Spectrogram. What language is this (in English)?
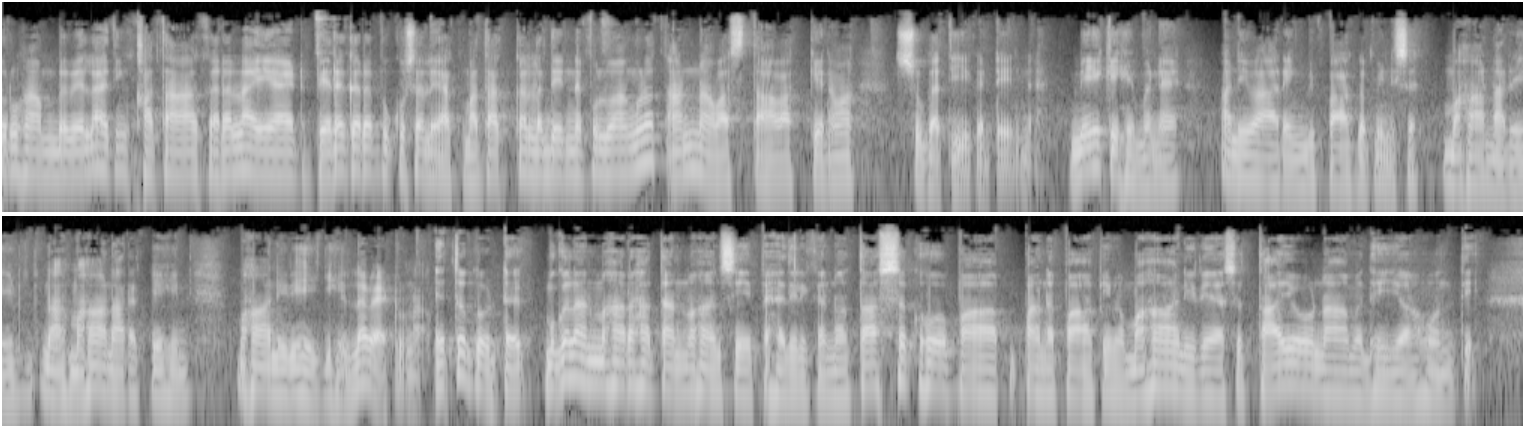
Romanian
